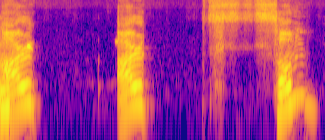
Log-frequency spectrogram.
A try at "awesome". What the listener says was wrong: Awesome. Awesome, American English and British English, no R sound. Awesome.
